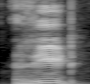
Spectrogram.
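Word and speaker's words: read: पढ़ना, इसकी वर्ब की फर्स्ट फॉर्म होती है रीड, और इसकी सेकंड फॉर्म होती है रेड। स्पेलिंग सेम है लेकिन आपको प्रोनाउंसिएशन अलग करना है, रेड।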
